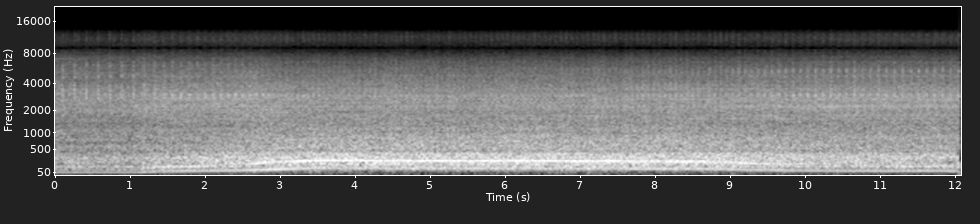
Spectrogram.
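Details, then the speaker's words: 1976 Corvette V8 with solid roller lifters on a hydraulic roller cam, warm idle after a heat cycle, lash reset from 10 toward 5 thousandths: light fast valvetrain tick over a steady rumble, quieter than before, from pushrods rubbing guide plates. "We're letting it run. It's still making a little bit of noise, but not as bad as before."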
